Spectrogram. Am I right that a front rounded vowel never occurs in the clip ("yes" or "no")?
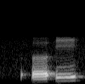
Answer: yes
